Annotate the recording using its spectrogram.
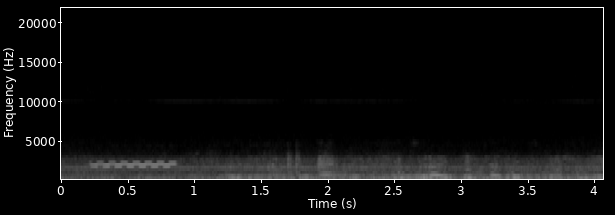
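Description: A BBC shortwave news broadcast received in lower sideband on a MiniSDR software-defined radio and heard through its speaker: a narrow, band-limited voice with a steady faint whistle under it. A brief warbling trill sounds near the start.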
